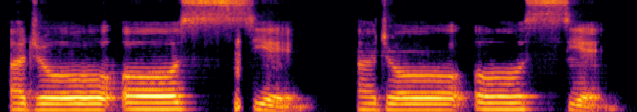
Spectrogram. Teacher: the jo is a dirgha swarita, and then there is also holding after dirgha, holding on the is.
